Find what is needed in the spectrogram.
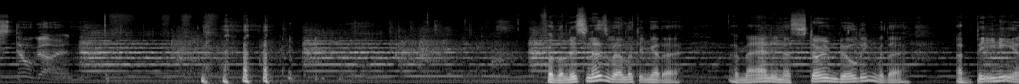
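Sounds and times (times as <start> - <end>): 
church bells rung by pulling rope: 0.0 - 10.1
speech: 0.2 - 1.2, 2.0 - 2.9, 5.5 - 10.1
laughter: 1.0 - 4.6.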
